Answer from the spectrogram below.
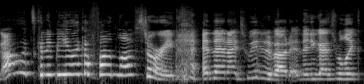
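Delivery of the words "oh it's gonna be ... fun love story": much higher, airy mock-naive voice; naive past self. Reader mocking her own naive expectation, much higher. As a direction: play your clueless earlier self. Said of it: "I just started and I was like".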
